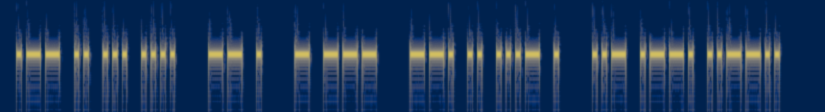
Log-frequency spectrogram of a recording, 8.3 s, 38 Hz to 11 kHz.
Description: Morse code, heard as a keyed tone, about 25 wpm, 700 Hz. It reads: WISH ME TO GIVE UP?
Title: Sentences from Top 1600 Words 25wpm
